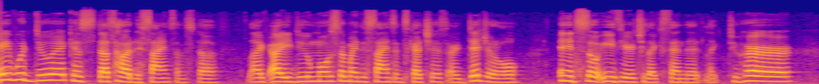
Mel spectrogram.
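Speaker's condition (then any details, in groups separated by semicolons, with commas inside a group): No condition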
